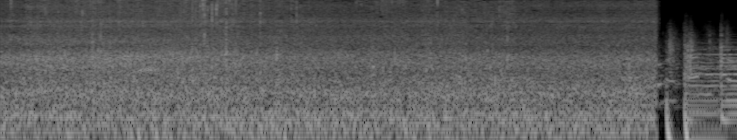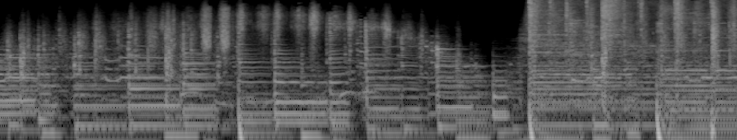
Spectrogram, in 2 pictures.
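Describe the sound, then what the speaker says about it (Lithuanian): Ocean surf washes onto a New Zealand beach as a steady broadband rush for about five seconds, then music abruptly takes over for the rest. "Bet jau kelios bangos užėjo."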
